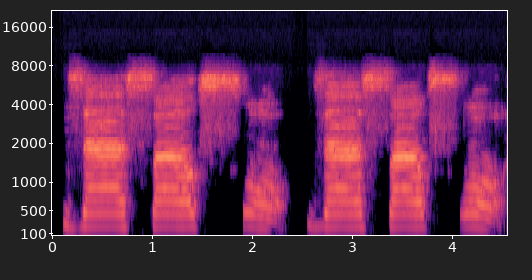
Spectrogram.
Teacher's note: Jadi huruf-huruf ini semua ujung lidahnya ke bawah.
